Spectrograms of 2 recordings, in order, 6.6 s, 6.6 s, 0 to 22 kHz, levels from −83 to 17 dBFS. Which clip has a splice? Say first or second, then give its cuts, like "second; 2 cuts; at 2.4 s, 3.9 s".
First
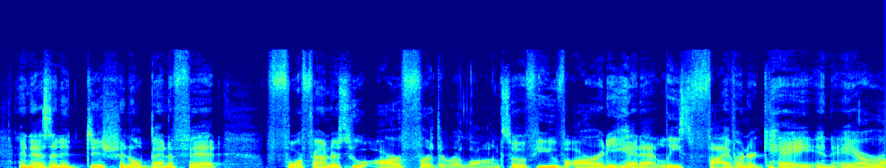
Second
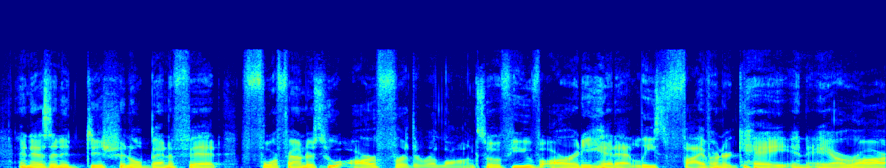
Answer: second; 1 cut; at 1.8 s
